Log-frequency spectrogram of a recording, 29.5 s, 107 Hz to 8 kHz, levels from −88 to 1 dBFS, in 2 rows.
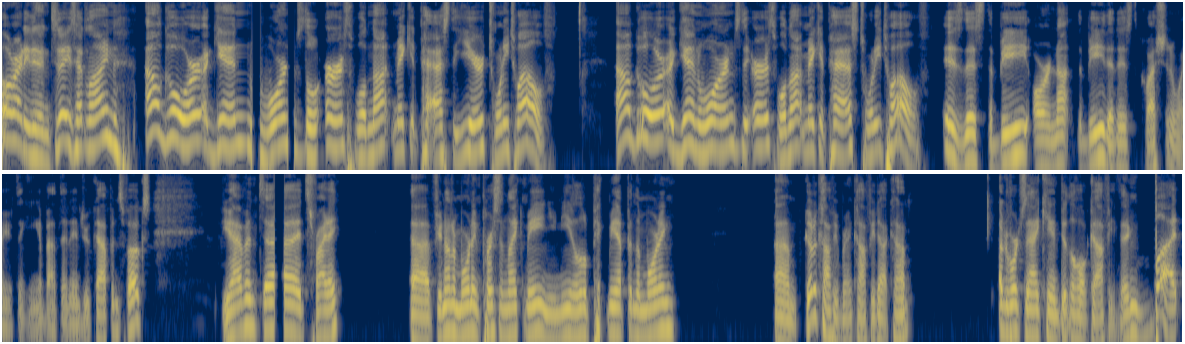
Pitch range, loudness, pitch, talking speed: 125-185 Hz, -20 LUFS, 140 Hz, 185 wpm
